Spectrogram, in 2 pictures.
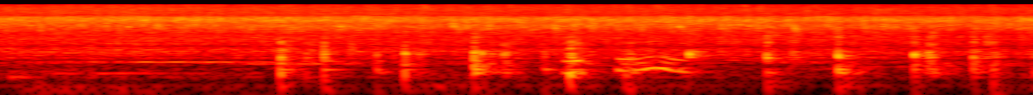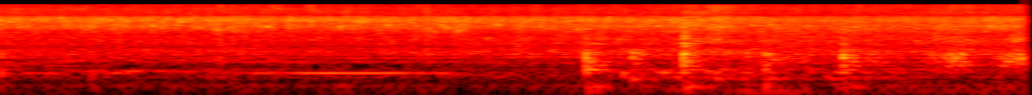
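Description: Onion, tomato, ginger and garlic masala paste sizzling as it is spooned into hot oil in a karahi: a steady frying hiss, with repeated sharp knocks of the metal spoon through the first half and again near the end as the stirring begins.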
